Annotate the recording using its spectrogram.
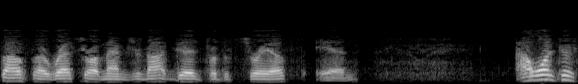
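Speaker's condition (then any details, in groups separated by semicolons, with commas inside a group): Vocal cord paralysis after stroke; wheelchair user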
